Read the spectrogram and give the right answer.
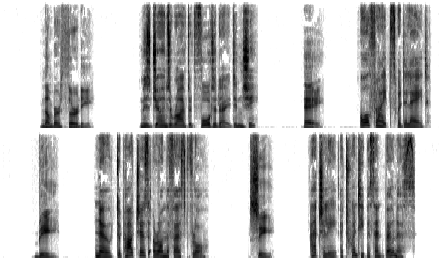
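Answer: A: All flights were delayed.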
